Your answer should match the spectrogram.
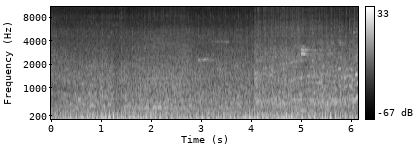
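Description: Steady low rumble of street noise, with motor vehicles running and voices in a crowd.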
